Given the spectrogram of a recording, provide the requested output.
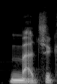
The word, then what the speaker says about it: Maik: Magic is... Maik is pronounced as magic, by the way.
